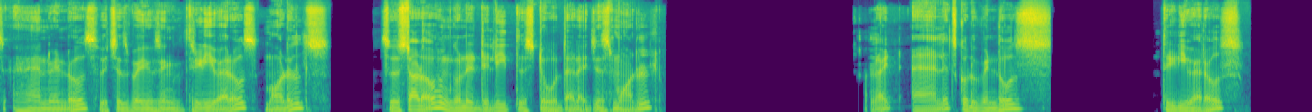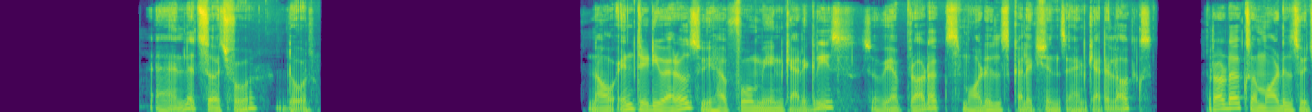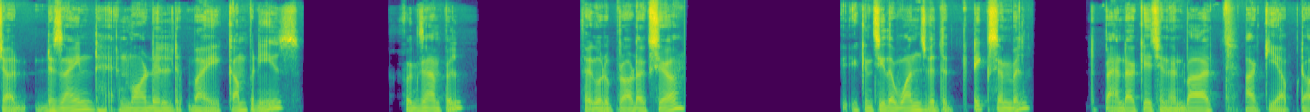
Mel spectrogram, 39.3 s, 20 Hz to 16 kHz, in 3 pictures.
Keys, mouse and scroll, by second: 1.3 scroll down 5, 1.7-2.3 scroll up 12, 4.2 middle click, 7.0 Delete, 8.0 middle click, 15.1-16.6 typing, 29.0-31.2 scroll down 3, 31.2-32.1 scroll up 4, 32.1-34.6 scroll down 7, 34.6-38.5 scroll down 1.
